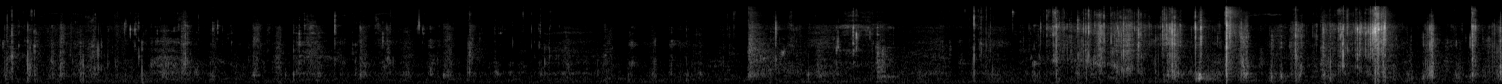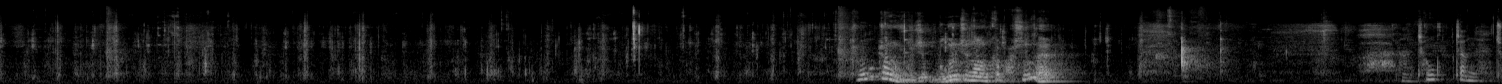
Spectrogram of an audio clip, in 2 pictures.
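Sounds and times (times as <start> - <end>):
crunchy chewing: 0.0 - 23.6.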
